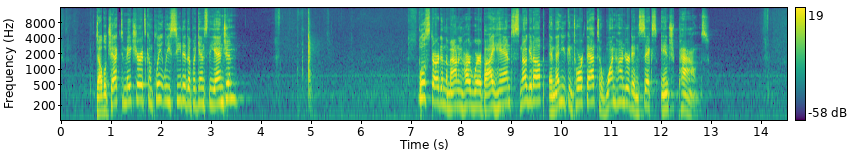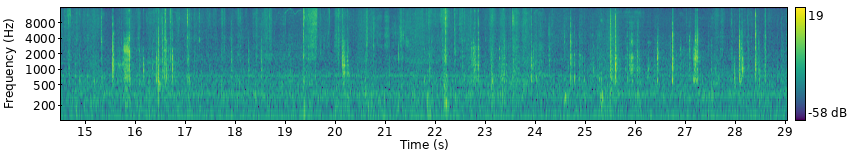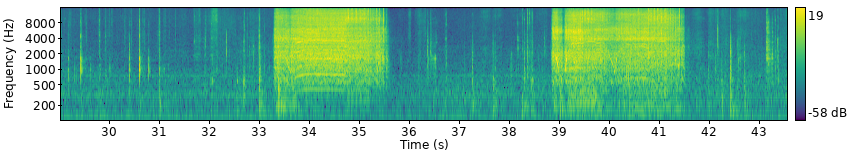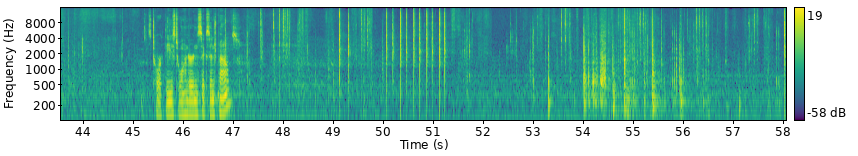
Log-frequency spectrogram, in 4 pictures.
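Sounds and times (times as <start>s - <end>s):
power tool driving bolts: 33.3s - 35.6s, 38.8s - 41.6s
bolts clicking and tapping: 48.9s - 51.8s.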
